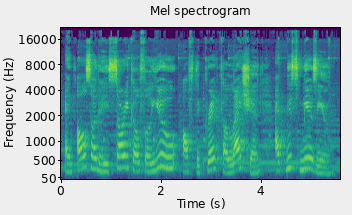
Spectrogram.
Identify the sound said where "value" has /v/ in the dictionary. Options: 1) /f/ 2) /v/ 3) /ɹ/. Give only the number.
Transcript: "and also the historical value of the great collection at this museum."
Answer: 1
